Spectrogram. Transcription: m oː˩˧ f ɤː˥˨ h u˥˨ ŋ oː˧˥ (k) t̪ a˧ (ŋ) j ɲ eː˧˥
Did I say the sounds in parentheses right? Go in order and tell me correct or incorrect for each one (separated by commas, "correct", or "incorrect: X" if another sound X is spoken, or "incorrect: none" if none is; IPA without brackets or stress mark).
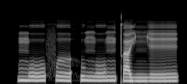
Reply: incorrect: ŋ, incorrect: none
